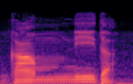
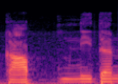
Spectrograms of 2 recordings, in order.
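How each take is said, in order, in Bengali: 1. 'ni' এর আগে একটি ম ধ্বনি আসে। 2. 'ni' এর আগে একটি ব ধ্বনি আসে। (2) "গাবনিদা না হয়ে"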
